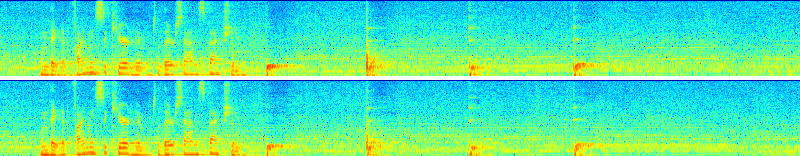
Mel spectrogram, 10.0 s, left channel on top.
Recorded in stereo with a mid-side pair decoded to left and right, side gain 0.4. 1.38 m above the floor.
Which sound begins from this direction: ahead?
A man speaking, at 0.5 s.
